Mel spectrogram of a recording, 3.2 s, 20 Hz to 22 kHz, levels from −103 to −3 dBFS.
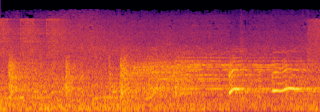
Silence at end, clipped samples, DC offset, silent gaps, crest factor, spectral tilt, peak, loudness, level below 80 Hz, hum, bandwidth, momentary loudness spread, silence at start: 0 s; under 0.1%; under 0.1%; none; 14 dB; -4 dB/octave; -4 dBFS; -18 LUFS; -40 dBFS; none; 16 kHz; 5 LU; 0 s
